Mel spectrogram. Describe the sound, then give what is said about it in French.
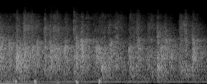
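Audience applause at a live event: dense, fairly loud clapping from many hands, steady and continuous throughout. “Donnez-vous une bonne main d'applaudissements.”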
